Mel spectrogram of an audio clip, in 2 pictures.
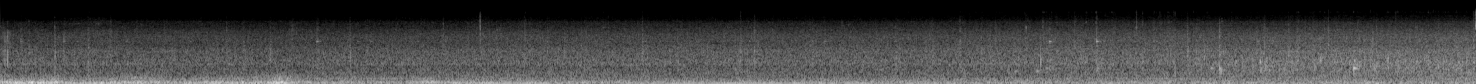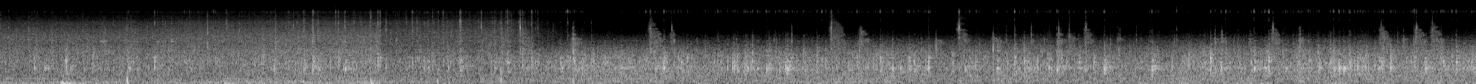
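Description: Rain falling in a thunderstorm, building from a steady patter to heavier rain with many sharp drop taps in the second half. A low rumble of thunder fades out over the first few seconds.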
